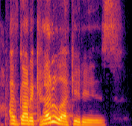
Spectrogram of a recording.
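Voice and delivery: slow, drawn-out creature voice. Doing an impression for another speaker to guess: Bigfoot impression. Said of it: "it's Bigfoot".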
